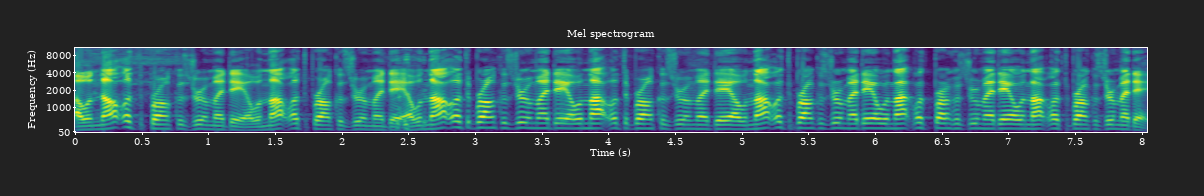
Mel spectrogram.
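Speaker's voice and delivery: rapid-fire, rushed, as fast as possible. Reading a co-host's saved draft tweet aloud on request, as fast as possible. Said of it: "I'm going to read it entirely as fast as I can".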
